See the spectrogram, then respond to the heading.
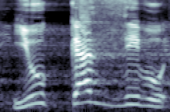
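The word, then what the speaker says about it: يُكَذِّبُ: কোরআন কারিমে দেখেন এই যে আরওয়া আই তাল্লা জি, এরপরে দেখেন ইউকাযযিবু, ইউকাযযিবু, এই জালের উচ্চারণটা শক্ত হবে না নরম হবে? নরম হবে।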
